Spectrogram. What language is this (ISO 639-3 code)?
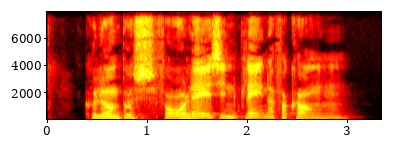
dan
